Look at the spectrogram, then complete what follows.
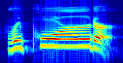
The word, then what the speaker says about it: reporter: Report. Then as you pronounce the R, you want to shoot your tongue forward for the flap T. Report. That's the flap T. And then back to the R. Reporter.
